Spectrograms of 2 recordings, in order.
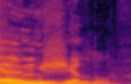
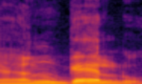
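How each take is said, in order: First: The g is soft, like a j sound. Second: The g is hard, not like j. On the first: The speaker calls it wrong. "não é ângelo" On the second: The speaker calls it right. "esse gama ele não tem som de G"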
